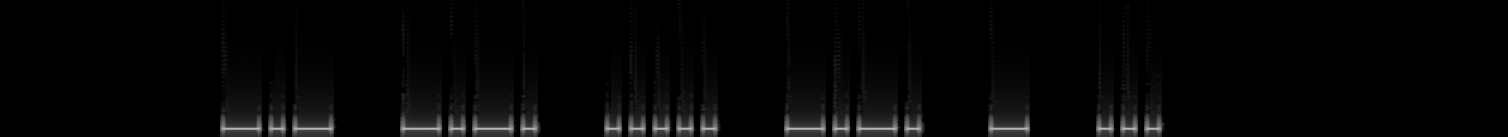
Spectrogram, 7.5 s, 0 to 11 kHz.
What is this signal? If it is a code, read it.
Morse code, heard as a keyed tone, about 20 wpm, spaced as for 15 wpm, 700 Hz. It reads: KC5CTS
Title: 200 Lesson 32g - Letter k - Call Signs 20wpm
